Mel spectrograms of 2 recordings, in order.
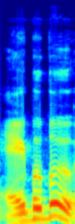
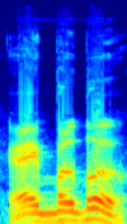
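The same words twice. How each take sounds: First: It is a sober Yogi Bear voice. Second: It is a drunken Yogi Bear voice.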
